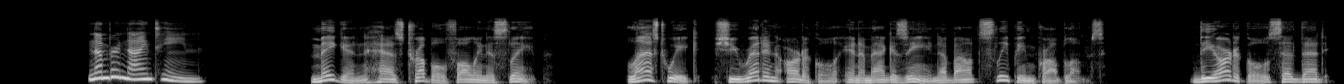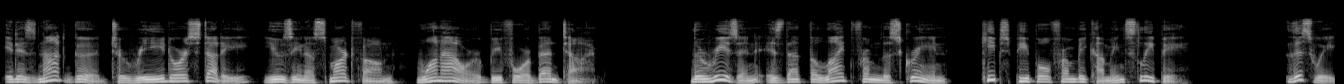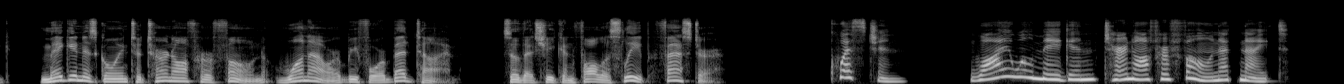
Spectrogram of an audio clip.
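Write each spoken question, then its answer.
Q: Why will Megan turn off her phone at night?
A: So that she can fall asleep faster.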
